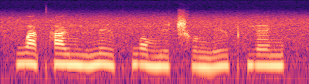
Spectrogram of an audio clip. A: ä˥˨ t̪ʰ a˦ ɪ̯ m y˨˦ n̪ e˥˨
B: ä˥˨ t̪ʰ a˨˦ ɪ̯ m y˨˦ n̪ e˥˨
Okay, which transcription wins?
A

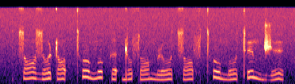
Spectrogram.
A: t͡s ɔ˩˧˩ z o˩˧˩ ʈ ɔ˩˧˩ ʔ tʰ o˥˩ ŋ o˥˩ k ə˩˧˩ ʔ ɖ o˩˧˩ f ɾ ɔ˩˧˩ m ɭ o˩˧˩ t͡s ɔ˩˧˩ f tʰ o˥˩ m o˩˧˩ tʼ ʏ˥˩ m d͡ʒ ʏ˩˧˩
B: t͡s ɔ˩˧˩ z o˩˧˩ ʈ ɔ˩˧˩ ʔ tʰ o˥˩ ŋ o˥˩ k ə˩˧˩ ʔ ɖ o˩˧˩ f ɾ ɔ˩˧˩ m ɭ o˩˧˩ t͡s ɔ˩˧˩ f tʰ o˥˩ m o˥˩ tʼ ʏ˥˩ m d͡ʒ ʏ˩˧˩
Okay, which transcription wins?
A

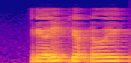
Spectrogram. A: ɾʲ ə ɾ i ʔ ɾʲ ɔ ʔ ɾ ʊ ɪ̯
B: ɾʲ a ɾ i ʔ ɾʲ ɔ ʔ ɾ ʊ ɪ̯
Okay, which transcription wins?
A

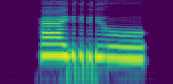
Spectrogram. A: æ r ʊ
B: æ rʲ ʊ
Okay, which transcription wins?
B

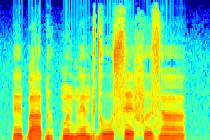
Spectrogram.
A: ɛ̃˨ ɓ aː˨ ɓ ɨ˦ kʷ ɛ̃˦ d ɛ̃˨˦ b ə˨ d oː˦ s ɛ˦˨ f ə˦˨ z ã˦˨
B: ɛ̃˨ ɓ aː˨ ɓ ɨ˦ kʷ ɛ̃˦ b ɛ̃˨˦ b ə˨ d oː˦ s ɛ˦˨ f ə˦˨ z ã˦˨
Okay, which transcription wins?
B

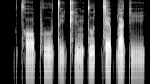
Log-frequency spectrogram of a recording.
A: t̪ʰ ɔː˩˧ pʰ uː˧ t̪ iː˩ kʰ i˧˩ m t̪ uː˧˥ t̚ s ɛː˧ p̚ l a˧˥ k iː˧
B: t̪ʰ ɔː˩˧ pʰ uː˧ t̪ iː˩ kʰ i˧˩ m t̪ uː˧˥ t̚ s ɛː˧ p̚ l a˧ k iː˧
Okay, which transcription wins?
A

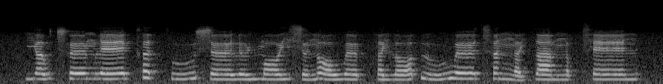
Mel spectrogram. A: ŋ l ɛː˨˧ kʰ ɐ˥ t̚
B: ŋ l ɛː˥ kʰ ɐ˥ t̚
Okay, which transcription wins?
A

